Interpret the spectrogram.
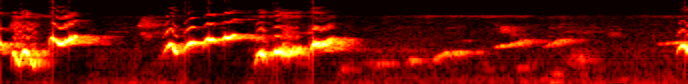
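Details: Murai batu, the white-rumped shama, delivering a harsh 'tembakan' song used to lure other shamas to sing; clear whistled notes slide upward in a rising series, then softer, trailing phrases fade before a final sharp note.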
